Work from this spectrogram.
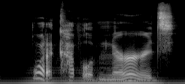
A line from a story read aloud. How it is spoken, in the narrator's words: he muttered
